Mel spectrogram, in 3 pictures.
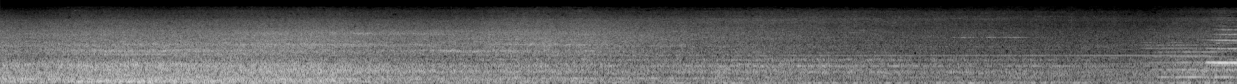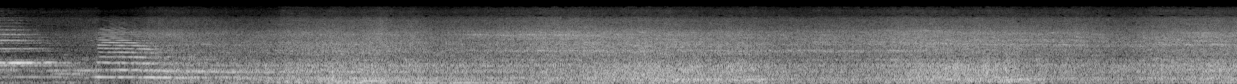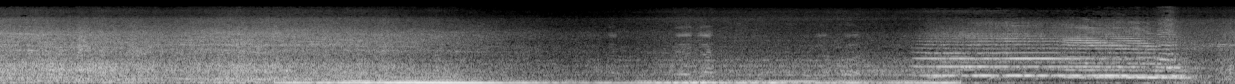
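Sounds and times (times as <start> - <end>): train coaches rushing past: 0.0 - 37.0
train horn blasts: 11.0 - 15.4, 33.6 - 36.9.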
